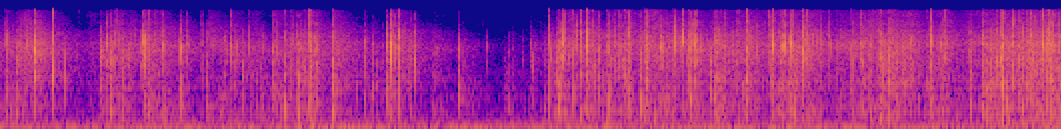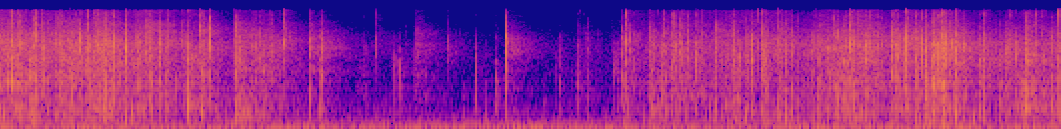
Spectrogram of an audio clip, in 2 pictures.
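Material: Plastic film.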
